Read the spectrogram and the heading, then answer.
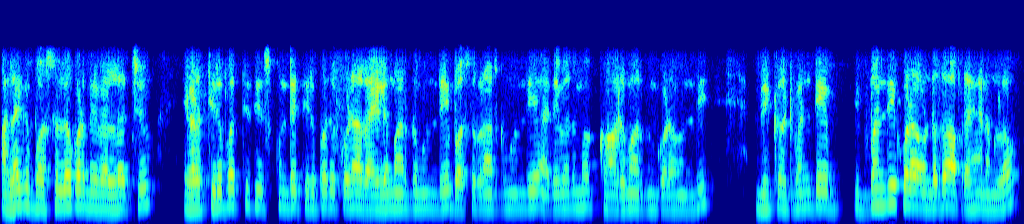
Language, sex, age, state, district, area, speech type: Telugu, male, 18-30, Andhra Pradesh, East Godavari, rural, conversation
